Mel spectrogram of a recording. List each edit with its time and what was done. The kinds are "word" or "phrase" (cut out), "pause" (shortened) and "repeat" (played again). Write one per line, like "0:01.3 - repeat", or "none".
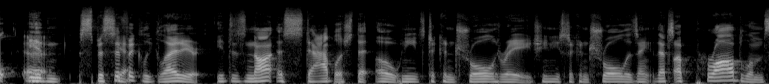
0:04.0 - word
0:05.0 - word
0:06.7 - word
